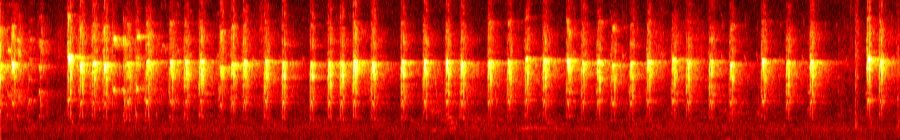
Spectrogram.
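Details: Downy woodpecker at Plymouth Township Park, Michigan, defending its territory and nest from a hairy woodpecker: sharp, high, clipped notes in a rapid steady series, about three or four a second, with no other notable sounds.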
